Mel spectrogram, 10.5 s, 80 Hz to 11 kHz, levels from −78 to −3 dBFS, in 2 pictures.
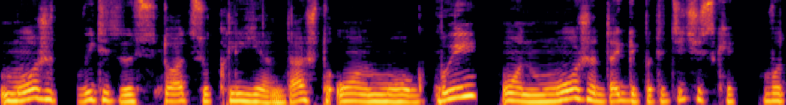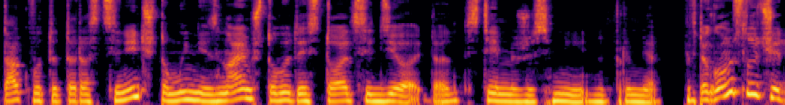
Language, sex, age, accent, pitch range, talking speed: Russian, female, 20-39, native, 175-215 Hz, 220 wpm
